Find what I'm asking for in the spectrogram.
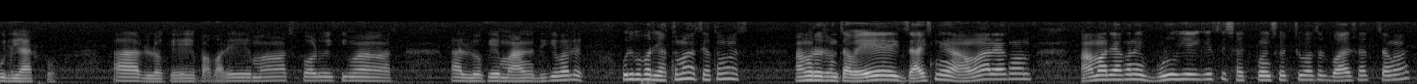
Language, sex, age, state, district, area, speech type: Bengali, female, 60+, West Bengal, Birbhum, urban, spontaneous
